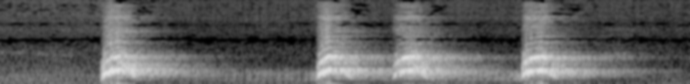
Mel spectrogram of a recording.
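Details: A Samoyed, described as extremely excited and happy, "wishing a happy New Year," gives four sharp, mid-pitched barks in quick succession.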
